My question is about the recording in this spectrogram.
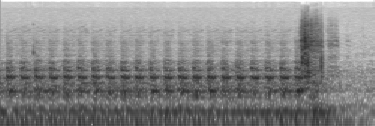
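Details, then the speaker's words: Car at a salvage auction, started with the wrong key, green security light flashing: catches and idles with a steady pulse for a few seconds, then cuts out abruptly; immobilizer shutoff, starts with the other key. "yeah it shuts right off it's got some kind of a security issue with the key"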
